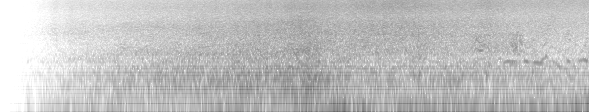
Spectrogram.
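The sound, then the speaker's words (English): Ocean waves wash in a steady, broad roar of surf that swells gradually after a brief silent start, with no voices, just continuous rushing water and a hint of wind. “Anyways, with that, here is Sounds of the Sea.”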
